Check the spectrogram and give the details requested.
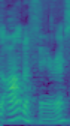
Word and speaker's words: Anna Faris: So I did not know it was Anna Faris, so Okay.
